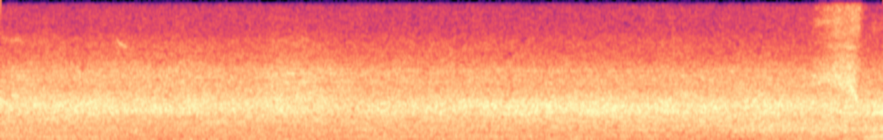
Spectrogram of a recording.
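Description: A Swoop airliner at Toronto Pearson Airport at night, heard as a continuous broadband jet roar that stays loud and steady throughout, with no voices.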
